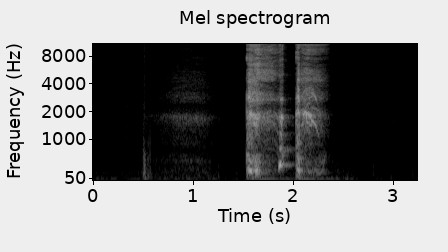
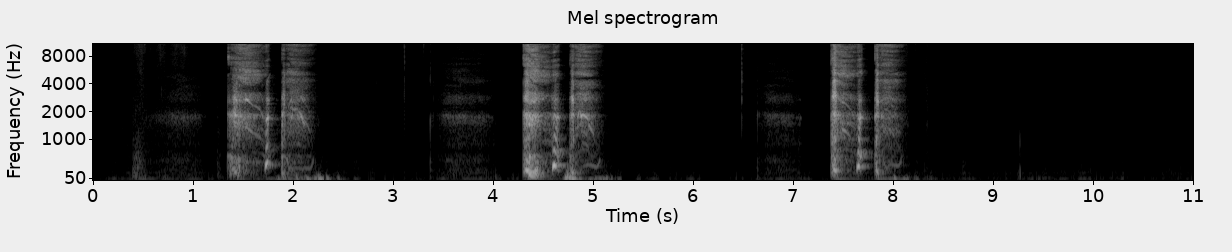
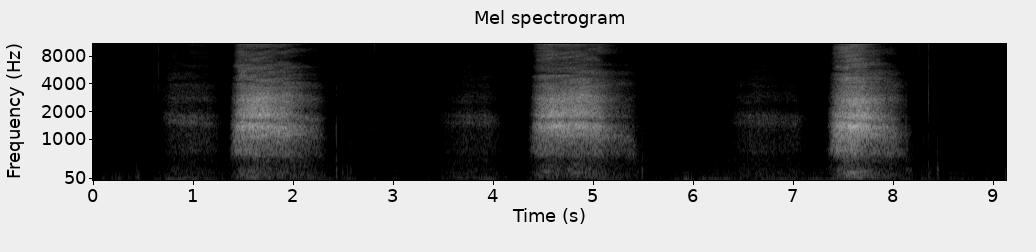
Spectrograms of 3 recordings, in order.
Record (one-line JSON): {"cough_length": "3.2 s", "cough_amplitude": 887, "cough_signal_mean_std_ratio": 0.33, "three_cough_length": "11.0 s", "three_cough_amplitude": 1327, "three_cough_signal_mean_std_ratio": 0.27, "exhalation_length": "9.1 s", "exhalation_amplitude": 856, "exhalation_signal_mean_std_ratio": 0.37, "survey_phase": "beta (2021-08-13 to 2022-03-07)", "age": "65+", "gender": "Female", "wearing_mask": "No", "symptom_none": true, "smoker_status": "Never smoked", "respiratory_condition_asthma": false, "respiratory_condition_other": false, "recruitment_source": "REACT", "submission_delay": "3 days", "covid_test_result": "Negative", "covid_test_method": "RT-qPCR", "influenza_a_test_result": "Negative", "influenza_b_test_result": "Negative"}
